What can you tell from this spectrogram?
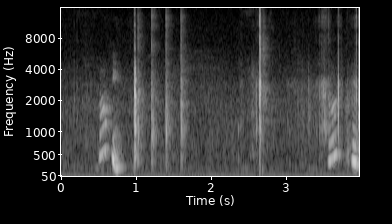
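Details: Nala, an adoptable cat at A4A Rescue, gives two brief meows that slide downward in pitch, one early and one at the end. Sharp clicks and knocks fall between them in a small quiet room.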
